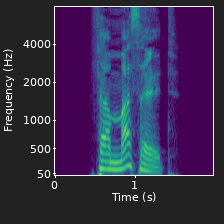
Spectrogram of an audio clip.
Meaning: 1. past participle of vermasseln 2. inflection of vermasseln: third-person singular present 3. inflection of vermasseln: second-person plural present 4. inflection of vermasseln: plural imperative
- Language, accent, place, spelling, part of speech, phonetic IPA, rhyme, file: German, Germany, Berlin, vermasselt, verb, [fɛɐ̯ˈmasl̩t], -asl̩t, De-vermasselt.ogg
